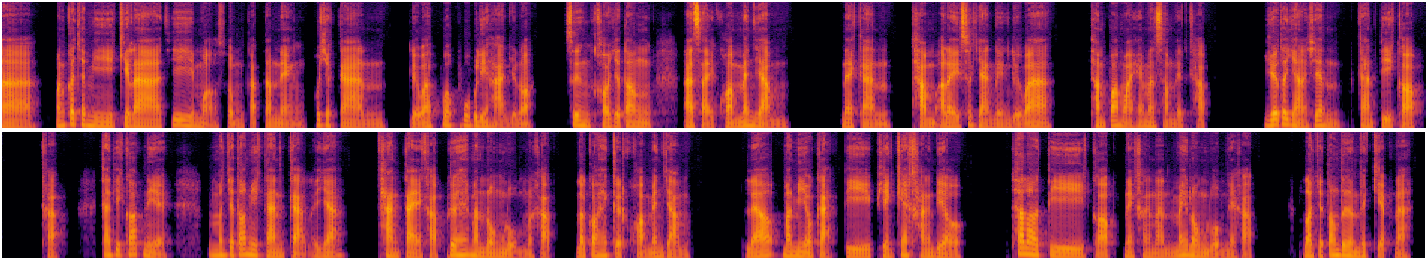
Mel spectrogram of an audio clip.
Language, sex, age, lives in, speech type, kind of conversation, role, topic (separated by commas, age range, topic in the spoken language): Thai, male, 25-29, Thailand, conversation, advice, advisor, คุณเครียดเพราะทำงานไม่ทันกำหนดเวลาหรือเปล่า?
